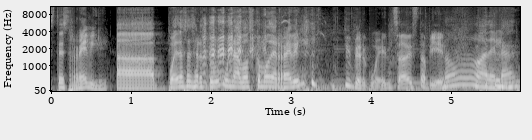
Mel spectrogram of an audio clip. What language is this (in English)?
Spanish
